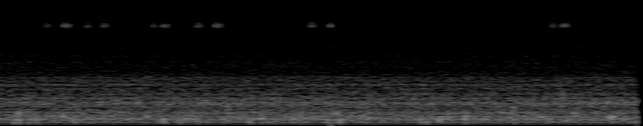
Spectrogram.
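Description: Faint steady hiss of room tone, with scattered tiny high ticks.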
